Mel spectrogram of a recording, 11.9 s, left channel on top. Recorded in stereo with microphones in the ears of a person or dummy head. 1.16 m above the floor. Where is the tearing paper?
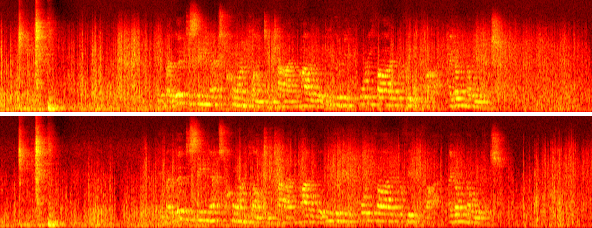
15° left (ahead or behind), 2.0 m.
